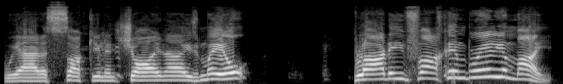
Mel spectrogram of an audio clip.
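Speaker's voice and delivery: put-on Australian accent. Aussie bit continues.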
